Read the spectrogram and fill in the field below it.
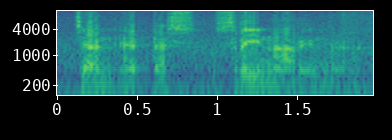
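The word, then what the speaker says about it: Jan Ethes Srinarendra: Ini cara membacanya bagaimana nih? Karena ada kesan bahasa asing. Yan, Jan atau apa? Etes, etes, etes sri Narendra yang betul bagaimana? Jan etes Sri Narendra.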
